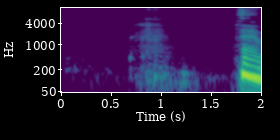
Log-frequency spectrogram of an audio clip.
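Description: Near silence with a faint intake of breath about a second in, then a voice begins speaking near the end.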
